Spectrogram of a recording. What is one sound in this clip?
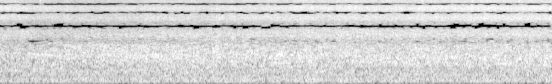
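Canada geese dabble and splash with their bills in calm water.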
